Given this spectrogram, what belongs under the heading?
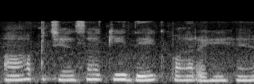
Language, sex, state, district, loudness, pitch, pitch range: Hindi, female, Rajasthan, Bikaner, -14 LUFS, 205 Hz, 190-225 Hz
